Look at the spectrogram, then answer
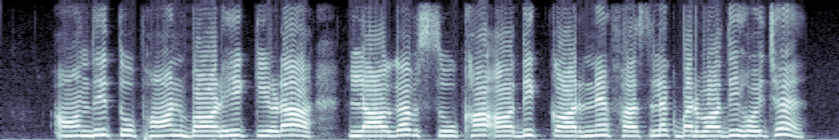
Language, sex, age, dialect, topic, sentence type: Maithili, female, 18-24, Eastern / Thethi, agriculture, statement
